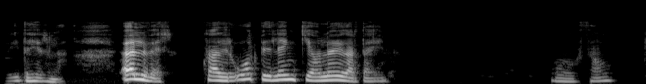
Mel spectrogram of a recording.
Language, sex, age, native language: Icelandic, female, 50-59, Icelandic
